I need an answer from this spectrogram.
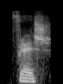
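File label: "fresh", Indian English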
